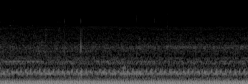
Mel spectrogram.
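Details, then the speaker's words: MG EHS plug-in hybrid, 13,000 km, running after a dead 12V battery was jump-started, heating on and air conditioning off: quiet, steady low hum at idle, even and unchanging with no misses or rattles. The car runs normally again. "et on fait ici comme ça on va laisser tourner donc là ça fonctionne"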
